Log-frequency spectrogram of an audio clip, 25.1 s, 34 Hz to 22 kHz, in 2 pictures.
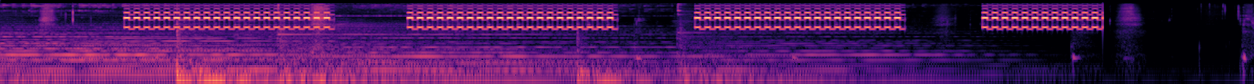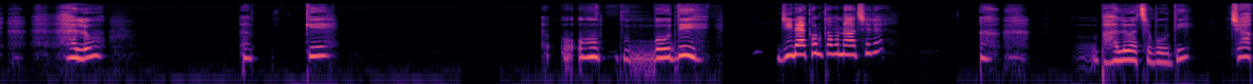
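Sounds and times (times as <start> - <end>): soft background music: 0.0 - 9.9
mobile phone ringtone: 1.2 - 3.4, 4.1 - 6.2, 6.9 - 9.1, 9.8 - 11.0.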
